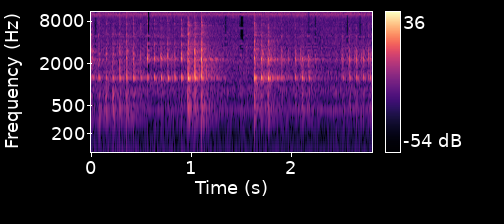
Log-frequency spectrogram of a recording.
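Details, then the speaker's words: Square bowl on the lathe: the gouge heel rides the spinning square corners (wood, then air) with fast even tapping, "da-da-da"; when the noise stops, turn the gouge slightly and cut in. "is to put the heel of the gouge against it and come out. It goes da, da, da, da, da, da, da, da. When it stops doing the noise, and you turn it slightly and go back in."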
